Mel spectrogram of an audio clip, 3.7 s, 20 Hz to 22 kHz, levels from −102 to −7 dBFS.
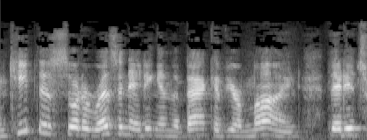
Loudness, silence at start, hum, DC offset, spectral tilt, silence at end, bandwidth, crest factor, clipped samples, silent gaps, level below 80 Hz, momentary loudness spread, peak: -22 LUFS; 0 s; none; under 0.1%; -3 dB/octave; 0 s; 11.5 kHz; 18 dB; under 0.1%; none; -64 dBFS; 7 LU; -6 dBFS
